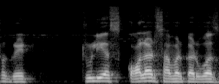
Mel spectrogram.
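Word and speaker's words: Savarkar: How much of a great truly a scholar Saukar was not just an ideologue of a random idea that wasn't how Surker operated.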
